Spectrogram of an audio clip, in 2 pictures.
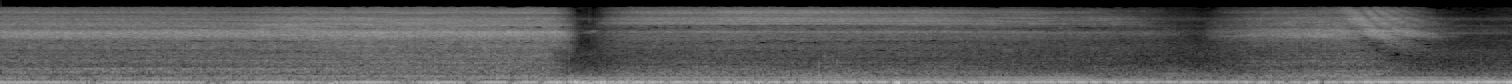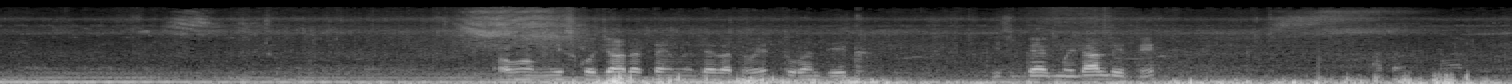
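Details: During a rescue in Baramati, Maharashtra, India, an aggressive Russell's viper gives sustained, pressure-cooker-like hisses, two strong blasts in the first seven seconds, then fainter hissing while a man speaks.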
